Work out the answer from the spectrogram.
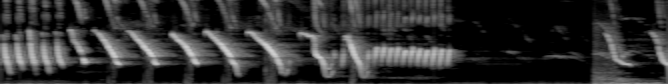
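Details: Canary song in cuit-cuit style, used as a lure for quiet canaries. Brisk high chirps run into swooping, deeply falling whistles and a short buzzy trill. After a silent gap, two chirps sound over low background noise.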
